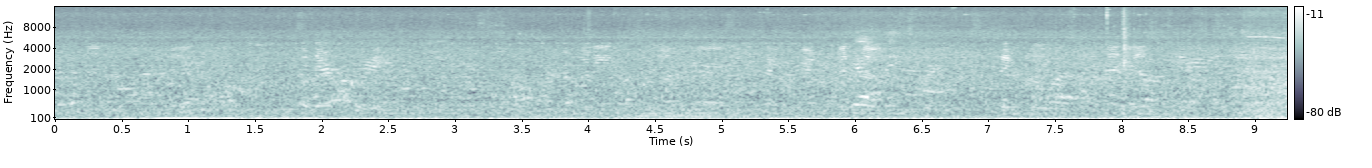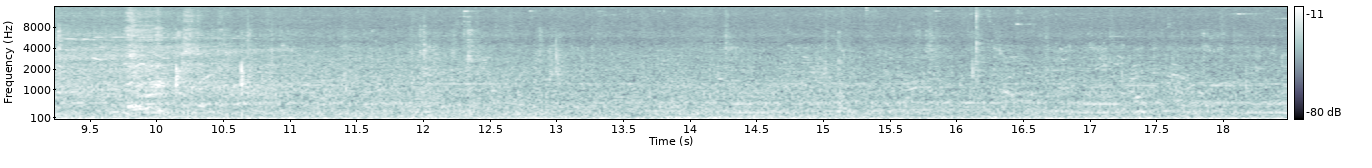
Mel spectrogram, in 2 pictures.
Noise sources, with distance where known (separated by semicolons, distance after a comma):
person or small group talking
